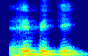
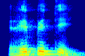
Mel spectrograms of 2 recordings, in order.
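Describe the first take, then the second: No difference in how they are said.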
